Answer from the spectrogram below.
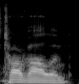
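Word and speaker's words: Tar Valon: The accent's on the first syllable, Valon. – Okay. – Tar-Valon. Oh, you're right, Jenna. It's Valon, technically.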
